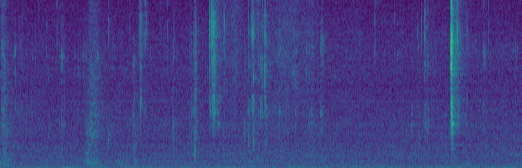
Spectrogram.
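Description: Close-up mouth sounds of a person chewing a mouthful of rice and dried fish, with small scattered clicks and one sharp click about four and a half seconds in.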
